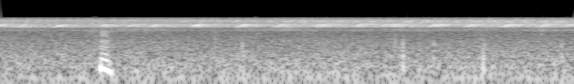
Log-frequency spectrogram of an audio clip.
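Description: Insects chirring in a steady high-pitched chorus that pulses about three times a second, with a single short downward-sliding sound about a second in.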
